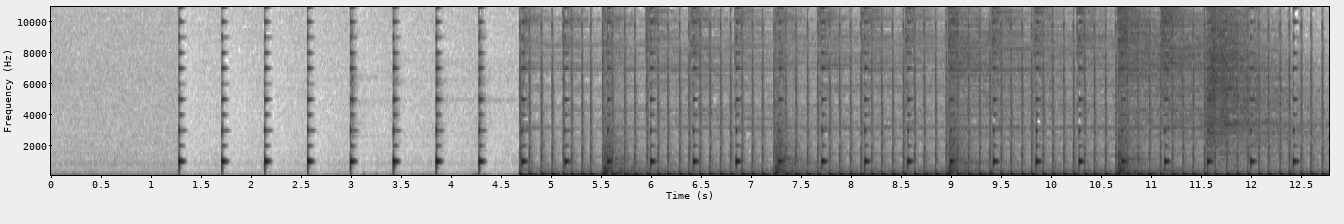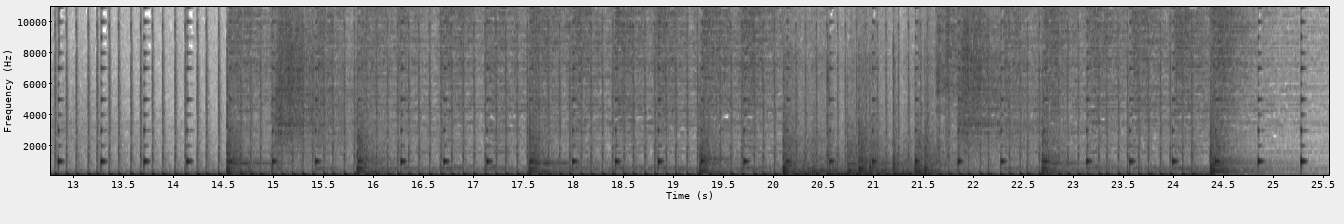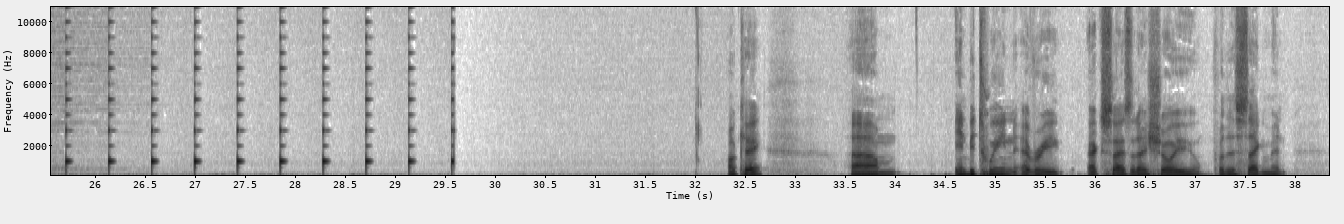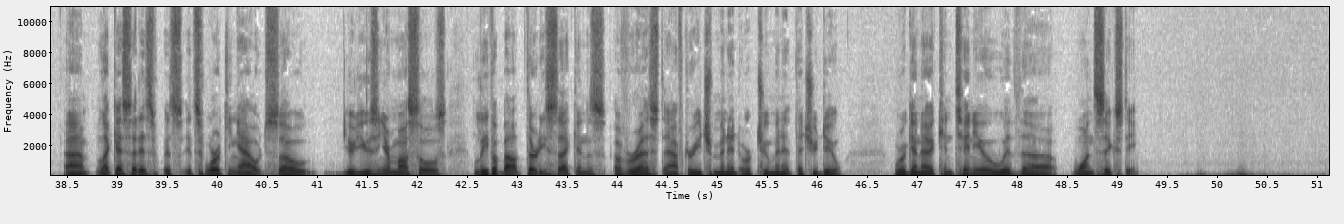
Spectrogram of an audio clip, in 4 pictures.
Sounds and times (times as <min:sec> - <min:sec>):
Bass drum: 0:04.7 - 0:25.4
Rimshot: 0:04.7 - 0:25.4
Drum roll: 0:04.7 - 0:26.1
Drum kit: 0:04.7 - 0:26.2.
